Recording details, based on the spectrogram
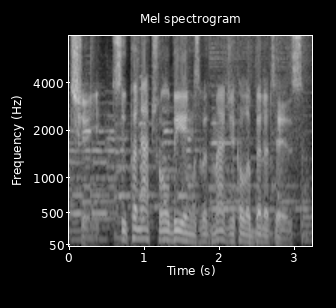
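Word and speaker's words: Sidhe: based on the Irish mythology of the Sid, pronounced she, supernatural beings with magical abilities like the Banshee. In Scotland, Sid is spelled Sith, still pronounced she, and George Lucas has Scottish in his ancestry.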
